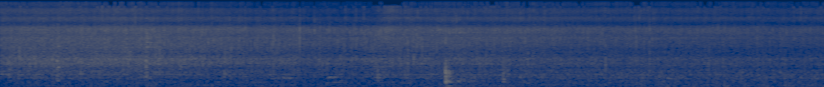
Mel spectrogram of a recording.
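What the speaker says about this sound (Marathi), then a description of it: "तेल गरम झालेलं आहे, जिरे टाकली, अर्धा चमचा जिरे आहे. तर आपल्याला अर्धी ग्रेव्ही टाकायची आहे." Gravy poured into hot oil with half a spoon of cumin sizzles and hisses steadily, a bright crackling fry heard close up with a few sharper pops, slowly easing over the stretch.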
